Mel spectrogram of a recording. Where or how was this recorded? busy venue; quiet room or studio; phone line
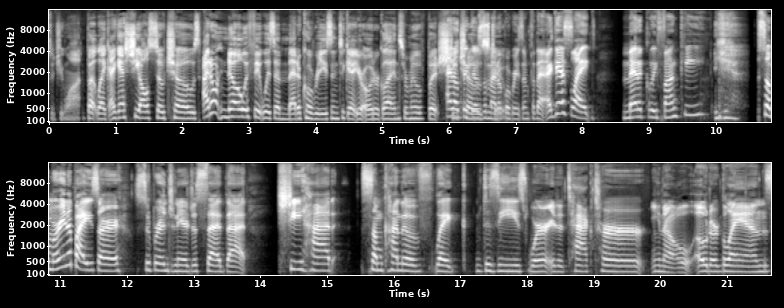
quiet room or studio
